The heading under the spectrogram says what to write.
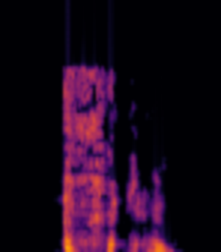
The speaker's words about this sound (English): Y'all have to excuse me. I'm sorry. I got this cough and I can't seem to help.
